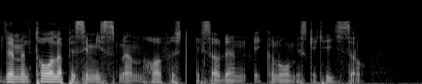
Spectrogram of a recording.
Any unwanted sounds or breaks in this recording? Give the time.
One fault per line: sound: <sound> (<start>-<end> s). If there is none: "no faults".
sound: dropout (1.9-2.0 s)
